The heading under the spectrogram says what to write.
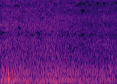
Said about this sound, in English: Waves were crashing on the shoreline of Lake Superior as I drove toward the Canadian border.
